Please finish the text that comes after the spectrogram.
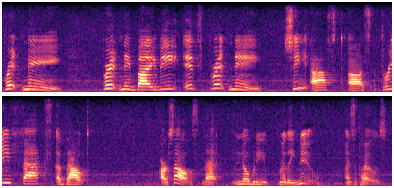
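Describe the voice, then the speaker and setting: A woman's voice: on the high side, sing-song, slow pace, sharp tone, a little hiss or hum, poor audio. A young woman vlogging at home, rambling casually to her camera about packing and personal things. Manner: chatty, rambling, loose and informal. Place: home room among moving boxes.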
